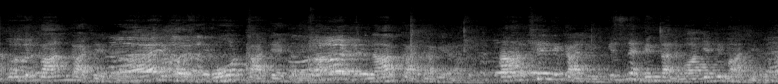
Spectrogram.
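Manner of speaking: high, loud mourning recitation; impassioned majlis lament. Acted. Preacher recounting Uhud to mourners, full-force wailing lament. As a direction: preach the martyrdom like a rising cry.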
